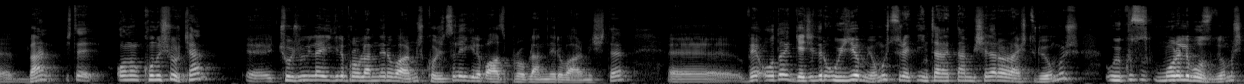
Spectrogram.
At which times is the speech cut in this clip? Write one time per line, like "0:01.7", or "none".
0:03.5
0:11.5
